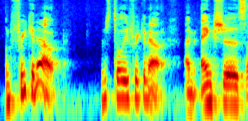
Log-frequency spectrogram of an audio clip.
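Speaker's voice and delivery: high-pitched anxious self-labelling, acted lightly; mock freak-out. Meditator labelling their own state, mock freak-out. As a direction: imitate your own panic in a high voice. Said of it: "I'm kind of freaking out, I'm getting all anxious".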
